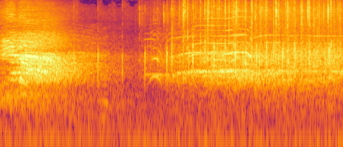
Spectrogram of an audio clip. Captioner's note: clapping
